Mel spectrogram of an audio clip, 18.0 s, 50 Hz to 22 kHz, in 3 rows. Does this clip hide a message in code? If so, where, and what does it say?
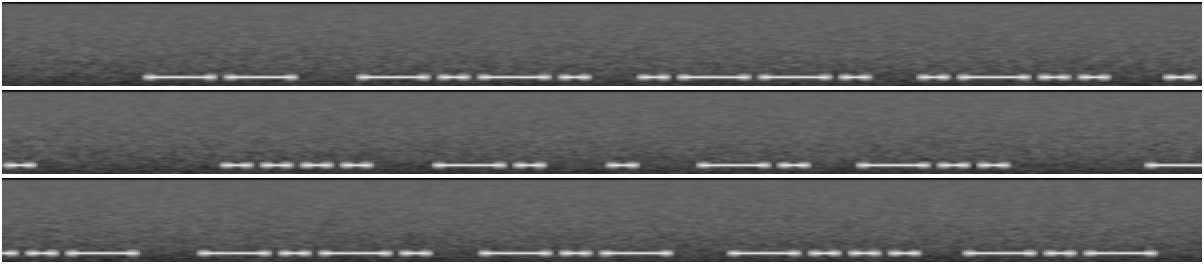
Yes: Morse code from 0.7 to 17.8 s, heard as a keyed tone, hand-sent with a paddle, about 12 wpm, 480 Hz. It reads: MCPLI HNEND KCKBK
